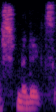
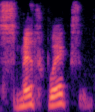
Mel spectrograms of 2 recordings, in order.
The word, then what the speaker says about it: Smithwick's: I love Smittix. Oh, my God. It's so delicious. I know it's called Smithwick's.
